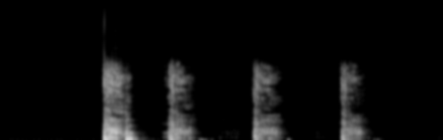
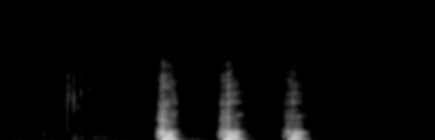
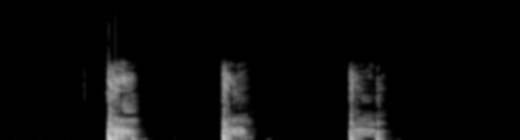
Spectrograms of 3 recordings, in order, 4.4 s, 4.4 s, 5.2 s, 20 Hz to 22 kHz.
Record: {
  "cough_length": "4.4 s",
  "cough_amplitude": 32767,
  "cough_signal_mean_std_ratio": 0.29,
  "exhalation_length": "4.4 s",
  "exhalation_amplitude": 32119,
  "exhalation_signal_mean_std_ratio": 0.25,
  "three_cough_length": "5.2 s",
  "three_cough_amplitude": 32760,
  "three_cough_signal_mean_std_ratio": 0.27,
  "survey_phase": "beta (2021-08-13 to 2022-03-07)",
  "age": "18-44",
  "gender": "Male",
  "wearing_mask": "No",
  "symptom_cough_any": true,
  "symptom_runny_or_blocked_nose": true,
  "symptom_headache": true,
  "symptom_onset": "5 days",
  "smoker_status": "Current smoker (e-cigarettes or vapes only)",
  "respiratory_condition_asthma": false,
  "respiratory_condition_other": false,
  "recruitment_source": "Test and Trace",
  "submission_delay": "1 day",
  "covid_test_result": "Positive",
  "covid_test_method": "RT-qPCR",
  "covid_ct_value": 15.4,
  "covid_ct_gene": "ORF1ab gene",
  "covid_ct_mean": 15.6,
  "covid_viral_load": "7600000 copies/ml",
  "covid_viral_load_category": "High viral load (>1M copies/ml)"
}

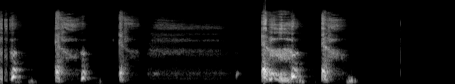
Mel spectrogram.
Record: {
  "cough_length": "4.6 s",
  "cough_amplitude": 32572,
  "cough_signal_mean_std_ratio": 0.31,
  "survey_phase": "beta (2021-08-13 to 2022-03-07)",
  "age": "18-44",
  "gender": "Female",
  "wearing_mask": "No",
  "symptom_none": true,
  "symptom_onset": "8 days",
  "smoker_status": "Never smoked",
  "respiratory_condition_asthma": false,
  "respiratory_condition_other": false,
  "recruitment_source": "REACT",
  "submission_delay": "1 day",
  "covid_test_result": "Negative",
  "covid_test_method": "RT-qPCR",
  "influenza_a_test_result": "Negative",
  "influenza_b_test_result": "Negative"
}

